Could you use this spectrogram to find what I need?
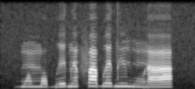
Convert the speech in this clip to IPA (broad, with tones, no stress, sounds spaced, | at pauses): b ɔ̃˨ m ɔ˨ b e˨˦ d ɛ̃˧ f a˦ b ɛ˦ d ĩ˧ b ũ˨ ɾ a˨˦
